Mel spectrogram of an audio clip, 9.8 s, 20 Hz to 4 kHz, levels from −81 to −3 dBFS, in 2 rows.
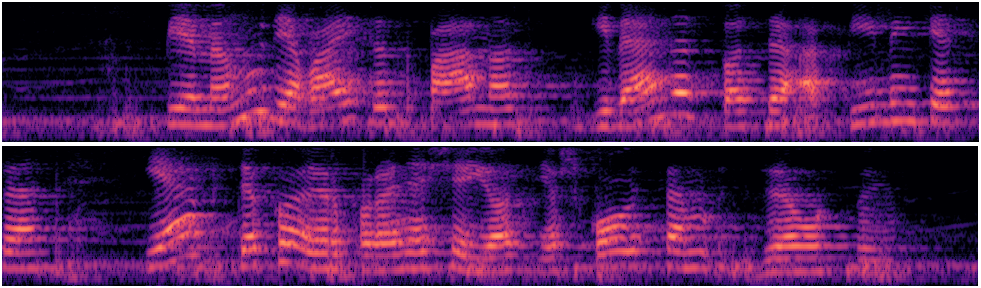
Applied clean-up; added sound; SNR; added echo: none; Car; 16 dB; reverberation time 0.8 s.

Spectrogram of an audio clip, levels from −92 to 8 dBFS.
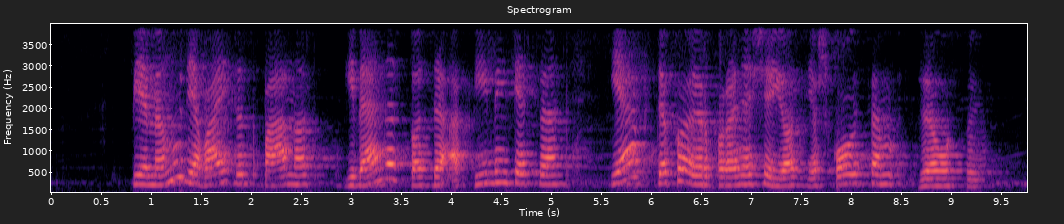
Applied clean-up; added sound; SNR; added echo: neural separator model SepFormer DNS4.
